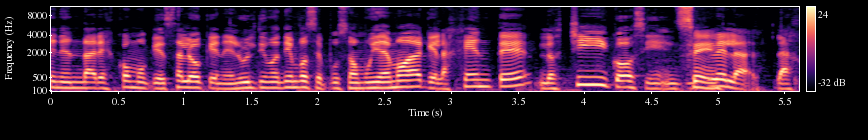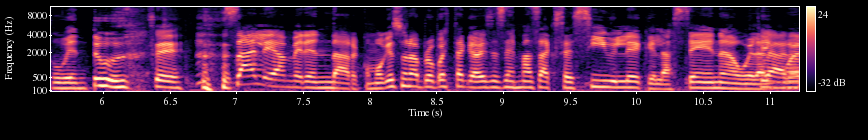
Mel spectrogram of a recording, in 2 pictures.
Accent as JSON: {"language": "Spanish", "town": "Monte Grande", "region": "Buenos Aires Province", "country": "Argentina", "said": "abrieron una ferretería en Monte Grande, que es de donde yo soy."}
